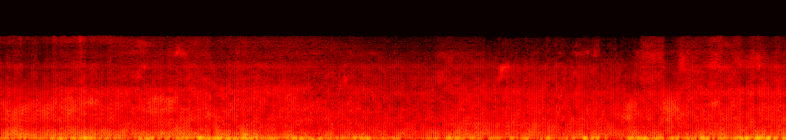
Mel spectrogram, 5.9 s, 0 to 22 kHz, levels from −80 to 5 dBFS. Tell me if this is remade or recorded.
remade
